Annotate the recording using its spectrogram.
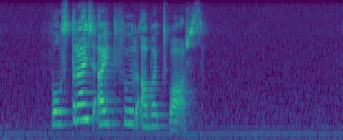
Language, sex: Afrikaans, female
